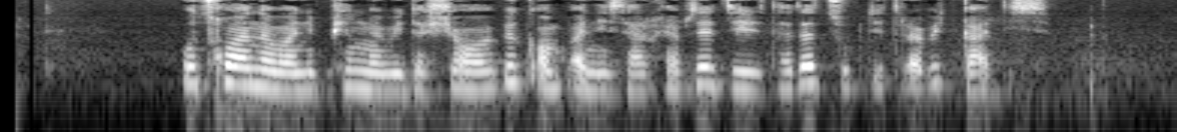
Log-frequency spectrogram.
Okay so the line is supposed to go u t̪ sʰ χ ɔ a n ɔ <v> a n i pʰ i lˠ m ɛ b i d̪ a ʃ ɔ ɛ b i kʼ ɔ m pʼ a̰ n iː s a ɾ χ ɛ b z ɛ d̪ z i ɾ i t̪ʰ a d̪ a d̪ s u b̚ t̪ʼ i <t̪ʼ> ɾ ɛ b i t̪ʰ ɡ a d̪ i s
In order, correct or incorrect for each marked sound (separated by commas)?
correct, correct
